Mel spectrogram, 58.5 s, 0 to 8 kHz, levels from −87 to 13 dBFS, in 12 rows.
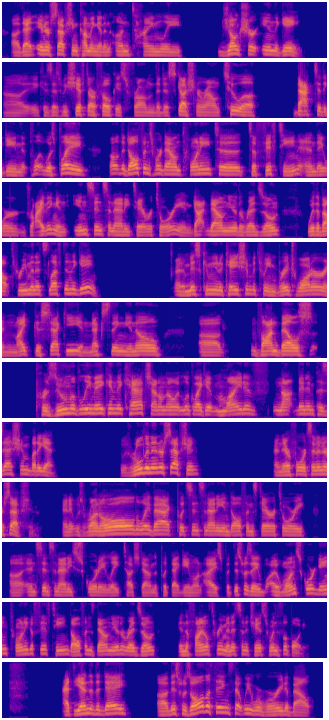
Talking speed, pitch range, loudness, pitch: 185 wpm, 125-160 Hz, -24 LUFS, 140 Hz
